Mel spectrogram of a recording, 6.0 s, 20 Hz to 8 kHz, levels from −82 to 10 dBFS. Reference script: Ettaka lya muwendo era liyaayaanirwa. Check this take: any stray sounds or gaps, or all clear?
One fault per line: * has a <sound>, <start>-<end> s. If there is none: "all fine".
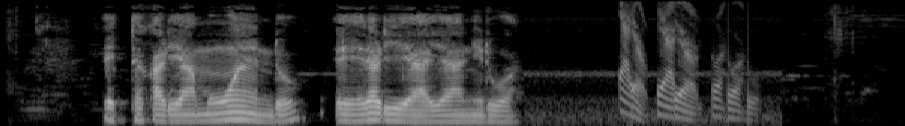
* has a chirp, 4.1-5.1 s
